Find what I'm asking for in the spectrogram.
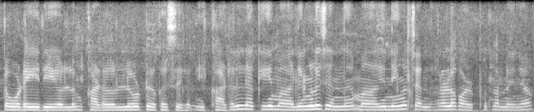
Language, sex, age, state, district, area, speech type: Malayalam, female, 18-30, Kerala, Alappuzha, rural, spontaneous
